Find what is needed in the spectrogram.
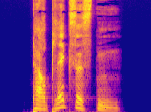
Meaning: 1. superlative degree of perplex 2. inflection of perplex: strong genitive masculine/neuter singular superlative degree
- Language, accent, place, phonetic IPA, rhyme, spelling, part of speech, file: German, Germany, Berlin, [pɛʁˈplɛksəstn̩], -ɛksəstn̩, perplexesten, adjective, De-perplexesten.ogg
